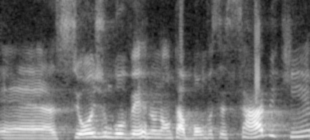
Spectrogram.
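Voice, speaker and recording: Her pitch is medium for a woman, and it varies in an ordinary way. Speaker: law lecturer. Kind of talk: lecture. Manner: hesitant, many fillers and repetitions.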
